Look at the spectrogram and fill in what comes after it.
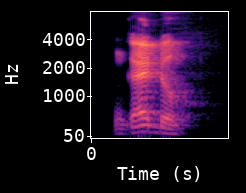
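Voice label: "gaduh", Malay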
